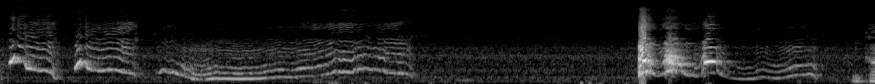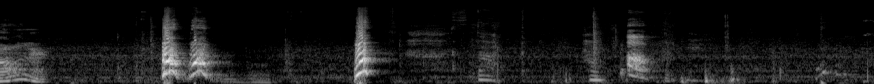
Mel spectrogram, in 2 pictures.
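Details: Vizsla waiting indoors for its owner calls out with falling, wavering whines, then a string of short yips and whimpers between pauses, while a woman talks to it softly.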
